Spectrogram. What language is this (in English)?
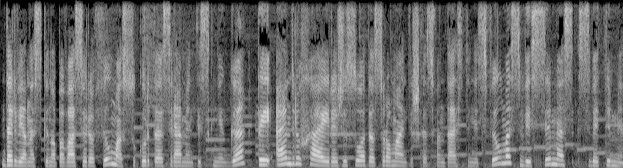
Lithuanian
